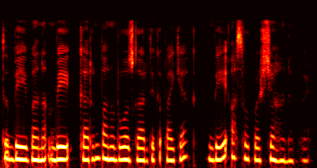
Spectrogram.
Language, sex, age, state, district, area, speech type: Kashmiri, female, 30-45, Jammu and Kashmir, Bandipora, rural, spontaneous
